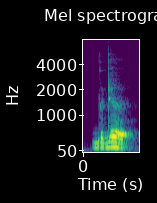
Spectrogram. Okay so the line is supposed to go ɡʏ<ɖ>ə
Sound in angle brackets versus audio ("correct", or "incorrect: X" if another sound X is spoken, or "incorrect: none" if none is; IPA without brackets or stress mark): correct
